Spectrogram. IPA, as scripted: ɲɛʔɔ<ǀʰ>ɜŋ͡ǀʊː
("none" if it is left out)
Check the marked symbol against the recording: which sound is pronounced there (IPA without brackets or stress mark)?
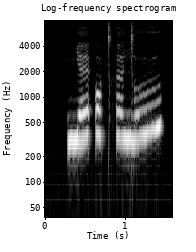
ǀʰ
